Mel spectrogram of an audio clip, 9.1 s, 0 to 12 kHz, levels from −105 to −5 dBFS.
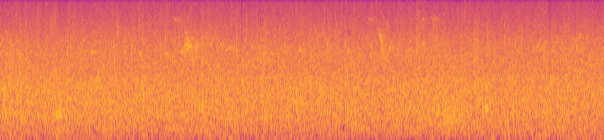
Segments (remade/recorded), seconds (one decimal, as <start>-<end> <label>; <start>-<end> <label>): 0.0-9.1 recorded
